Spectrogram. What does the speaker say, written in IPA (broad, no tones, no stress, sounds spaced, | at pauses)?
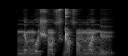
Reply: n e ŋʷ ɨ ʃ õ s ɖ ɔ̃ s õ ŋʷ ɛ̃ n ʉ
